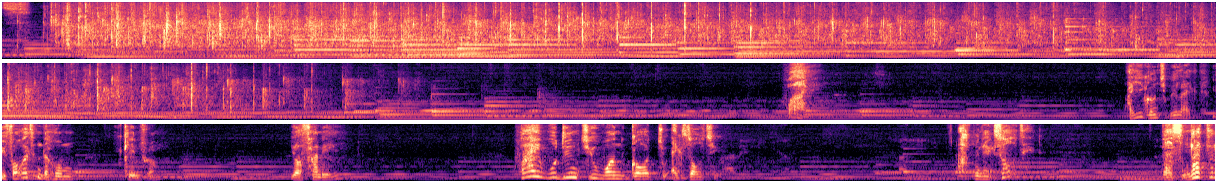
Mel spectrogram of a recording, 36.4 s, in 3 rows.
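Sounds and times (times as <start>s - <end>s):
sustained low musical tones: 0.0s - 36.4s
audience clapping: 0.2s - 17.0s
speech: 23.5s - 26.0s, 27.2s - 27.8s, 29.8s - 31.6s, 34.0s - 34.7s, 35.9s - 36.4s.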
